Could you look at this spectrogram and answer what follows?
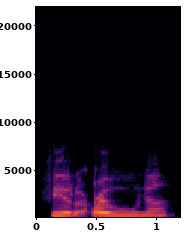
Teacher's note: آلہ نہیں پڑھنا، آلہ فرعون، فرعون نہیں کرنا، را کو ہلانا نہیں ہے، را یہاں پہ ساکن ہے، لائٹ لیٹر ہے، باریک پڑھیں گے، عین کو وسطی حلق مڈل تھروٹ سے ادا کریں گے، مد لین ہوگی، نرمی سے موڑیں گے، نون کی زبر کو لمبا نہیں کریں گے، حرکات کو لمبا نہیں کرتے۔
